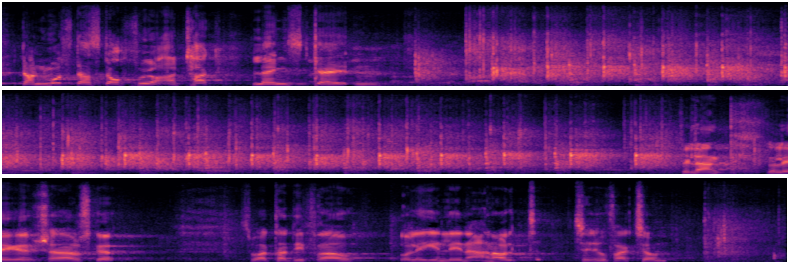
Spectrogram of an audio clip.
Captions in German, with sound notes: dann muss das für Attac doch längst gelten. [Beifall bei der LINKEN] Vielen Dank, Kollege Schalauske. - Das Wort hat Frau Kollegin Lena Arnoldt von der CDU-Fraktion.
